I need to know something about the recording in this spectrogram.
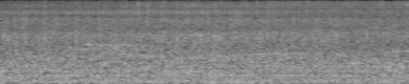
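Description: Steady, even rush of water spraying and pouring onto a wet splash-pad floor in a large indoor water park hall.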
